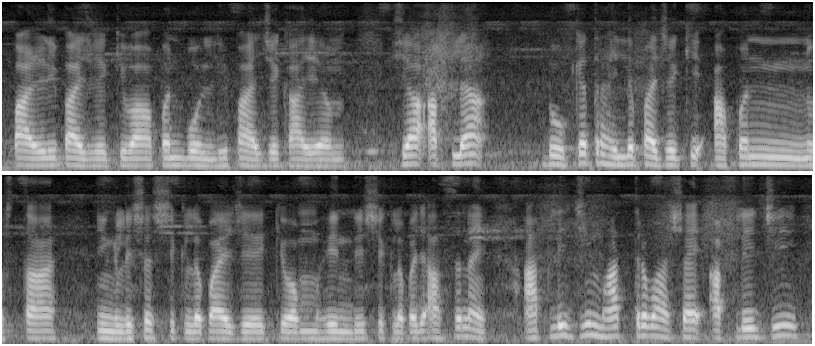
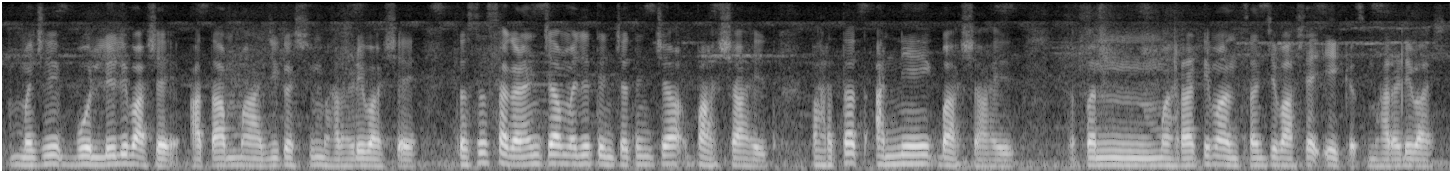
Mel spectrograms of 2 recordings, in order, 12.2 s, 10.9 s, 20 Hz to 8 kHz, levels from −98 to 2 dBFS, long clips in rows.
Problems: constant background noise, background conversations at intervals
